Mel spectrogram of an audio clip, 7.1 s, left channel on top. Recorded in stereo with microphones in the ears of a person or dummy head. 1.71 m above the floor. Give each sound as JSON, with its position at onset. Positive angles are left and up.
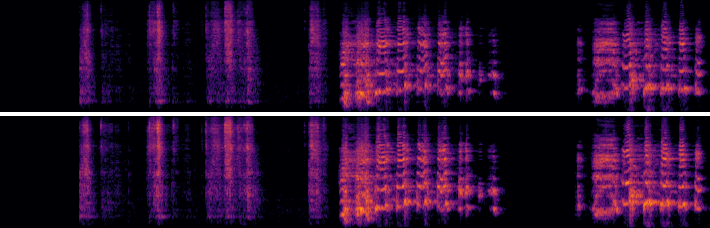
{"t": 0.8, "sound": "scissors", "side_deg": -40, "distance_m": 1.3}
{"t": 3.4, "sound": "laughter", "side_deg": -70, "distance_m": 1.1}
